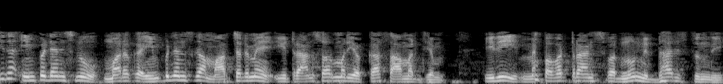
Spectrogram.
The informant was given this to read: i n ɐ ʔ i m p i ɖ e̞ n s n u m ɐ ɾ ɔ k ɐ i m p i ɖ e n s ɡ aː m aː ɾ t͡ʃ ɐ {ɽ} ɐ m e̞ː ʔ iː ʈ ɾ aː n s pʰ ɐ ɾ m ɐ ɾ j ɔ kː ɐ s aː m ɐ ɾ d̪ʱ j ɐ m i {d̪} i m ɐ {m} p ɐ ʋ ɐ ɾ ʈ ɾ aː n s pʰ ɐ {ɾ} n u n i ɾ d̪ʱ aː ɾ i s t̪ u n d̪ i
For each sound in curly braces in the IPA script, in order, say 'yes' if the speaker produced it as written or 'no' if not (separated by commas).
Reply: yes, yes, yes, yes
